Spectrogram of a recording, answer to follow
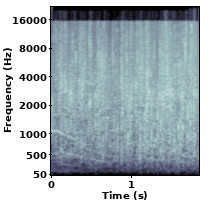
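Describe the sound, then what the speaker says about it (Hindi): Students at a government school burst into loud, steady clapping as a group, with voices mixed in through the short burst. "इसके लिए जोरदार तालियां।"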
